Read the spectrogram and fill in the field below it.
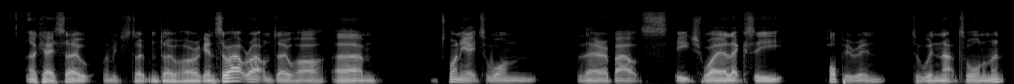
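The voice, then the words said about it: Strained, weak, unwell-sounding voice. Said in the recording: “I know you're not feeling too great ... Voice that can't hold up. ... My voice isn't so great.”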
